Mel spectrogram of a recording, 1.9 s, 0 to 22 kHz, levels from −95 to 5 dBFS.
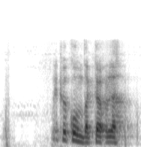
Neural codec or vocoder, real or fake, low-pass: codec, 16 kHz in and 24 kHz out, 0.6 kbps, FocalCodec, streaming, 2048 codes; fake; 7.2 kHz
